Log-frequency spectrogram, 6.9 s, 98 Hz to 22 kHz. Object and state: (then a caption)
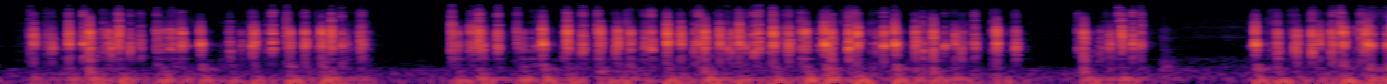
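Mechanical keyboard typing. Fingertips type steadily on a compact 75% mechanical keyboard, a NuPhy Air75 V2 with a white case, green and white plastic keycaps and linear Cowberry switches, resting on a wooden desk. Rapid, bright plastic clacks come in bursts with short pauses, each keystroke brief with almost no ring.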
